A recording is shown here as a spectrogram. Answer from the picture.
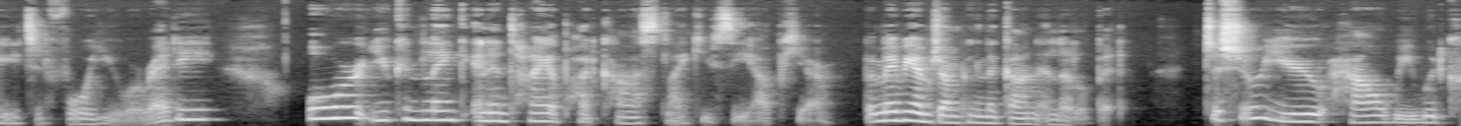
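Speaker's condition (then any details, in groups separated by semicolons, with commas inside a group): No condition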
